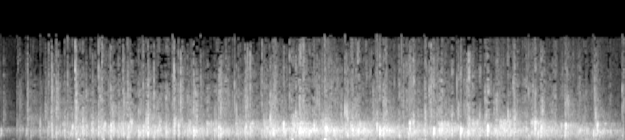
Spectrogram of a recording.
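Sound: warm applause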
